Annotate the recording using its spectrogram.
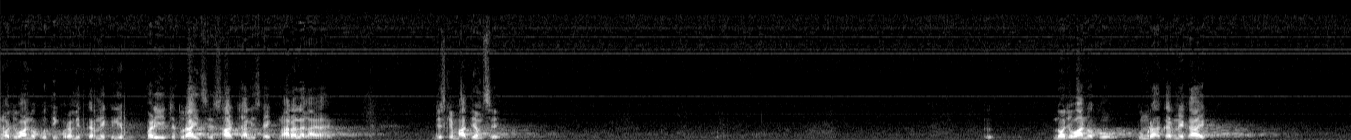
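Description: A man speaks into a microphone in a measured, formal voice, pausing between phrases.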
